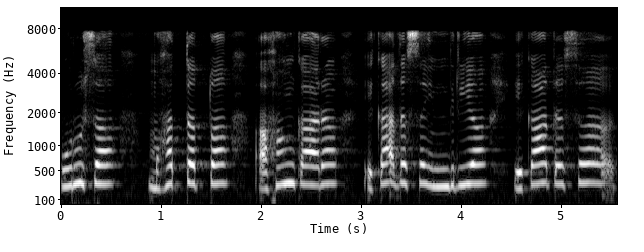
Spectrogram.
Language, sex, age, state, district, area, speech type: Sanskrit, female, 18-30, Odisha, Puri, rural, spontaneous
